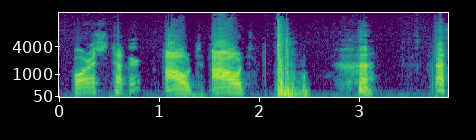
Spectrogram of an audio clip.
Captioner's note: door slams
